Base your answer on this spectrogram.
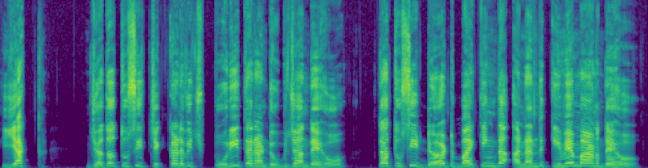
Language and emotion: Punjabi, disgusted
